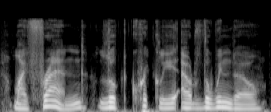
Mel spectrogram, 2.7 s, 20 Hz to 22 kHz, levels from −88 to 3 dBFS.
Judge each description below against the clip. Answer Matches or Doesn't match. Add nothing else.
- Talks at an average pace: Matches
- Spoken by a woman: Doesn't match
